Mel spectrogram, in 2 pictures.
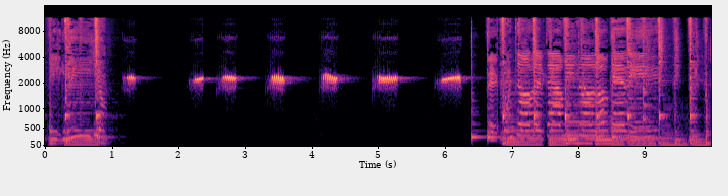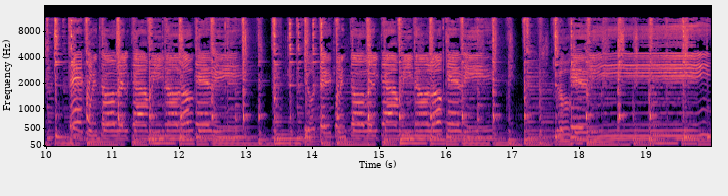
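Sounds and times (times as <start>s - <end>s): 
bursts of music: 0.0s - 1.1s, 6.4s - 19.9s
cricket chirping in short bright pulses: 1.2s - 1.6s, 2.2s - 6.4s.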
